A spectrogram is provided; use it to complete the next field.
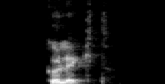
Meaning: collecting, collection
- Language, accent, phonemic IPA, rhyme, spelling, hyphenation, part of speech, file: French, France, /kɔ.lɛkt/, -ɛkt, collecte, col‧lecte, noun, LL-Q150 (fra)-collecte.wav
